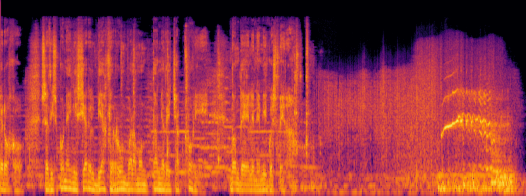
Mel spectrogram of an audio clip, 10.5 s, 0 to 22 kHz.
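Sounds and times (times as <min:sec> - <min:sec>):
speech: 0:00.0 - 0:06.3
horse neighing loudly: 0:08.9 - 0:10.3.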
